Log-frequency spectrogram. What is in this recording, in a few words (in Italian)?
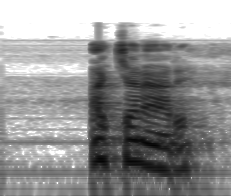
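"salire", Italian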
